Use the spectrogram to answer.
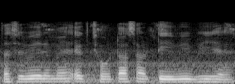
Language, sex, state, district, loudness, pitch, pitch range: Hindi, male, Arunachal Pradesh, Lower Dibang Valley, -14 LUFS, 125 Hz, 120-130 Hz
